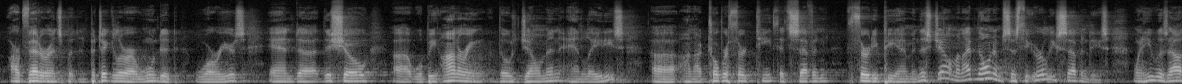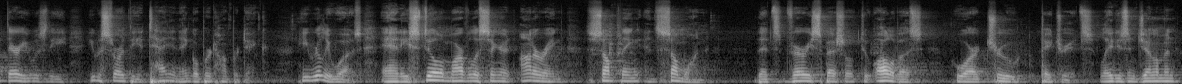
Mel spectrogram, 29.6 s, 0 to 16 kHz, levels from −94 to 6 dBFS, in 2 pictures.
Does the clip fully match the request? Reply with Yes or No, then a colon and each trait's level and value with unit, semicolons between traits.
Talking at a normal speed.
Yes: average, 165 wpm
